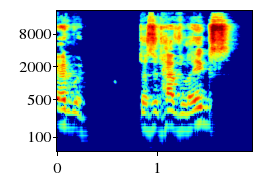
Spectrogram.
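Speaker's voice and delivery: rumbling, growly voice. Recounting lunches with Paul, quoting his question; Paul's growly, rumbly voice. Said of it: "in this really kind of like growly, rumbly voice".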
